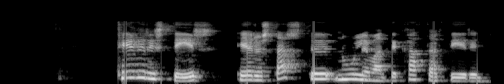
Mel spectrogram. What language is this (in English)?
Icelandic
